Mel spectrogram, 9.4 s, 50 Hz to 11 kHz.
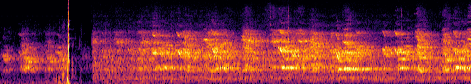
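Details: Beagles hunting snowshoe hare on 2/25/16: a sharp click early on, then a pack chorus of overlapping, wavering bays rising and falling continuously over the rest of the clip, with no other clear sounds.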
